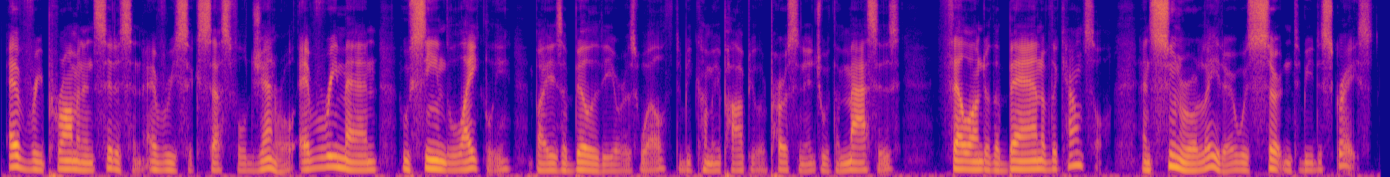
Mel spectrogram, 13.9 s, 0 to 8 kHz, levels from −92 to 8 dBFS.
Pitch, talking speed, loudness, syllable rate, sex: 135 Hz, 175 wpm, -22 LUFS, 6.1 syllables/s, male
